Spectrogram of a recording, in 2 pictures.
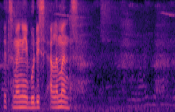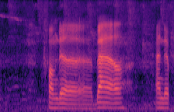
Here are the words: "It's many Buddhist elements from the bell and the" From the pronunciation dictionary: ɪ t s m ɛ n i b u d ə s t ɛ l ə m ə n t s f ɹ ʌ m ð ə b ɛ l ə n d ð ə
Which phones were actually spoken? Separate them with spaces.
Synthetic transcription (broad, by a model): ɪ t s m ɛ n i b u d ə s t ɛ l ə m ə n t s f ɹ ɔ m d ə b ɛ l ə n d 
